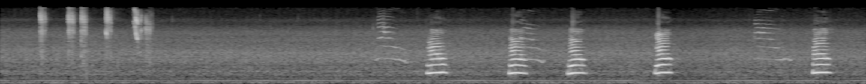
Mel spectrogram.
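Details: Playing and feeding kittens indoors: a few faint clicks early, then a series of short harmonic meows after five seconds, irregularly spaced about a second apart, with softer distant mews between them and a low background hum.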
